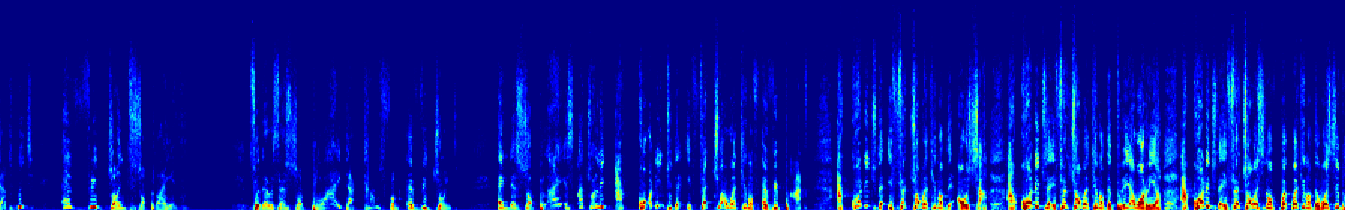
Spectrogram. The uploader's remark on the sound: Preached at Ekklesia Chapel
